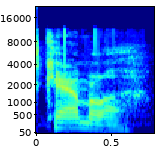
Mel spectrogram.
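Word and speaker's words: Kamla: He said, "No, sir, it's a little different. It's Cam, right? Cam as opposed to Com."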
